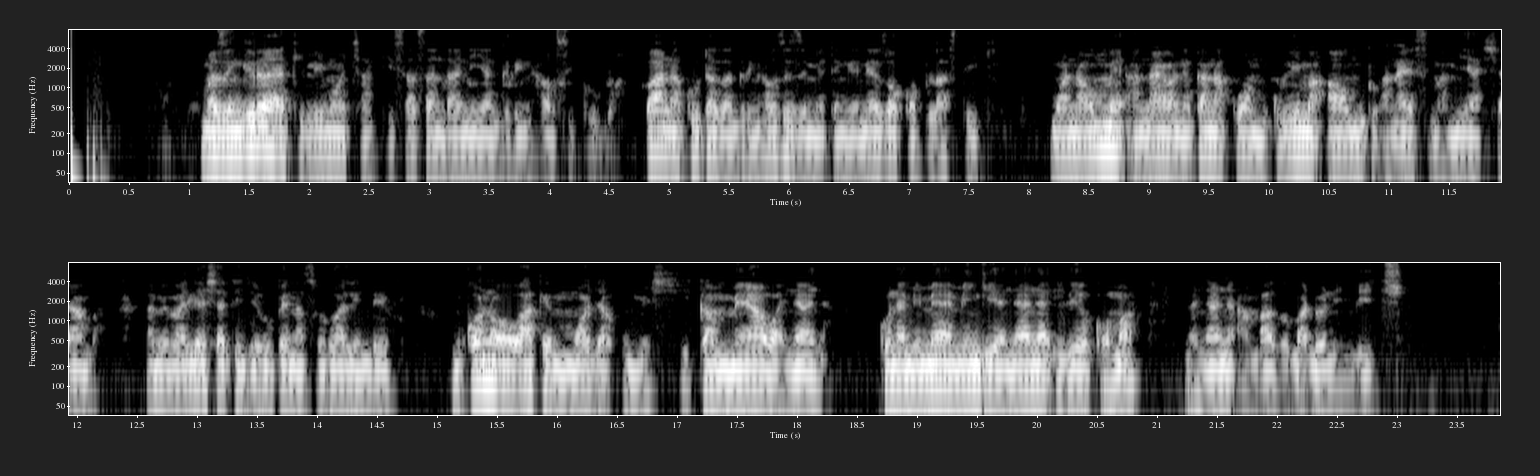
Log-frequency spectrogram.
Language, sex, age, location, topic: Swahili, male, 25-35, Nairobi, agriculture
